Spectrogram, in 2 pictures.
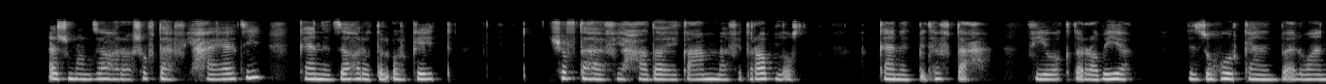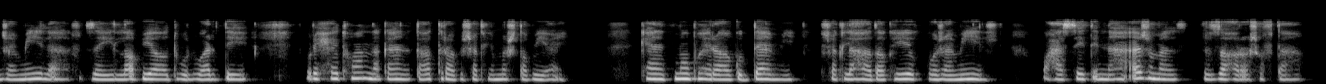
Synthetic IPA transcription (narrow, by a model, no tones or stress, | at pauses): ʔaʒmalzʊɦɾˤɑʃʊft̪hafi̥ħajaːt̪ikaːnat̪zʊɦɾˤɑlʔʊɾkeːd̪ | ʃʊft̪hafiħɑd̪ˤaːʔɪqʕamːafit̪ɑɾˤɑːblʊsˤ | kaːnat̪̚bɪt̪ɪft̪aħ | fiwaɡt̪ɨrˤːɑbiːʕ | ʔɪzːʊhuːɾkaːnat̪̚bɪʔalwaːnʒamiːlazajːɪlʔɑbjɑd̪ˤwɪlwɑɾˤd̪iwɾiːħeːt̪hoːnakaːnat̪ʕʊt̪ɾˤɑbɪʃaklmɪʃt̪ˤɑbiːʕi | kaːnat̪mʊbhɪɾaɡʊd̪ːaːmib̥ʃaklaɦad̪aqiːqwɪʒamiːl | wɪħasːeːt̪ʔɪnːaha̰ʔaʒmalɪzːʊɦɾˤɑʃʊft̪ha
